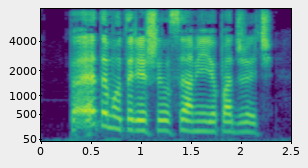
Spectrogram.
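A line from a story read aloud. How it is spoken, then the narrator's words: Snorting. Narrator (Russian): хмыкнул Зак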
